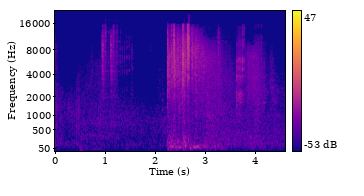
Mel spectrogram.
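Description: Naval guns fire in the World of Warships Legends game, a heavy booming salvo erupting midway and rumbling on loudly after a quieter stretch of distant battle noise.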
